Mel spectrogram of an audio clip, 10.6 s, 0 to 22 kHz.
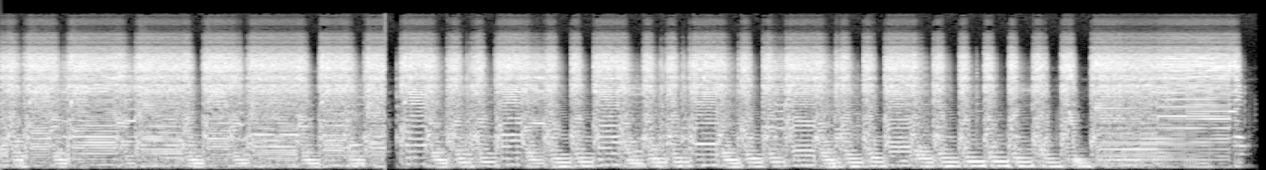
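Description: Distorted, high-gain electric guitar through a BOSS Katana-100 MkII modelling a dual rectifier in vintage mode, pushed by an overdrive booster and a graphic EQ. It plays a rhythmic, stop-start riff of tightly cut chords, with a brief pause about three seconds in.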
